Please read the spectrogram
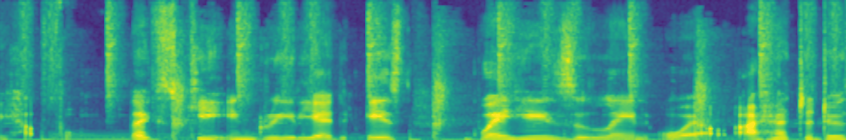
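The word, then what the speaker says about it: guaiazulene: Now the key ingredients in this oil are, of course, the blue lotus oil, mokate oil, and guazazil oil. It's actually pronounced Guayazulane.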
